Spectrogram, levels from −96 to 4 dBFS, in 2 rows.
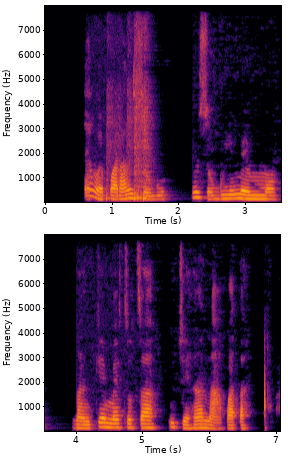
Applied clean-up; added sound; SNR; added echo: classical method log-MMSE.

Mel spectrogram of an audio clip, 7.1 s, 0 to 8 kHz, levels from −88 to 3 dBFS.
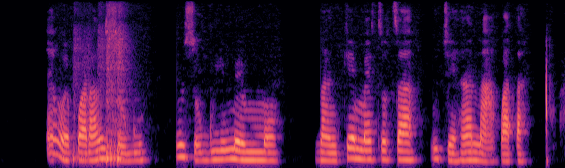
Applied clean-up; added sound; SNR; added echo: none; Snare drum; 6 dB; none.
